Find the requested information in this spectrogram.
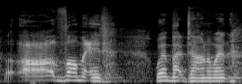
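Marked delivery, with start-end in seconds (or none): none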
